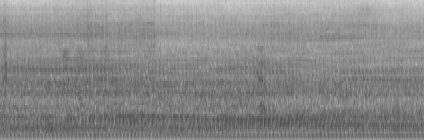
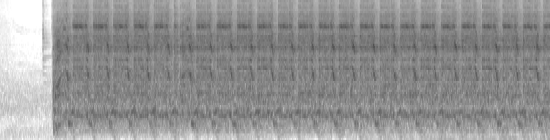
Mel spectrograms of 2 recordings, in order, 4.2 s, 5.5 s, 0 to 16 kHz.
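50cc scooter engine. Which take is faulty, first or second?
second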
